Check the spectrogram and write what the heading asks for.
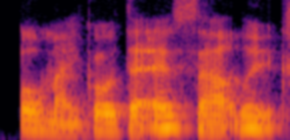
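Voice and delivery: ordinary talk, nothing marked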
